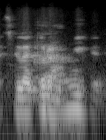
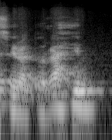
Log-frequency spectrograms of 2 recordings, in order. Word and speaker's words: silaturahim: Silaturahmi harusnya silaturahim ya. Karena bahasa Arabnya rahimun bukan rahmun.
